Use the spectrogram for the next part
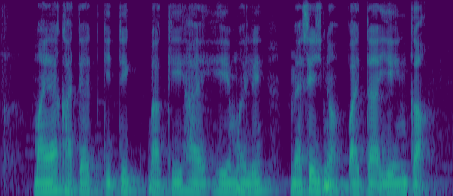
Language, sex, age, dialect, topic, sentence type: Marathi, male, 25-30, Varhadi, banking, question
